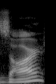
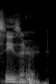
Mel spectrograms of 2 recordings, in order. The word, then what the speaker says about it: Czar: and I was seconding her like oh it's Zar she was like oh like Tony Zar and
